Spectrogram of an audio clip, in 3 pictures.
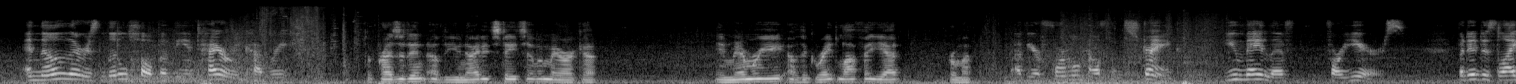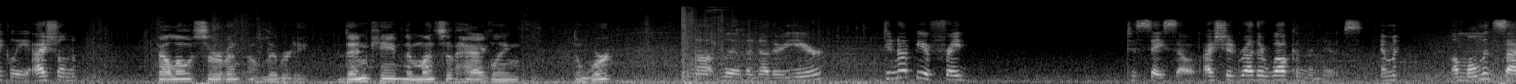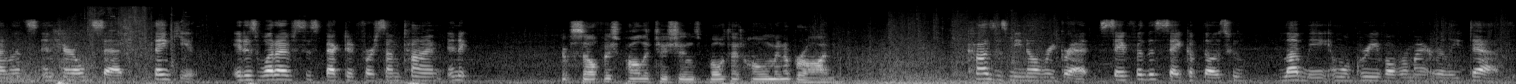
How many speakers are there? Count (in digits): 2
